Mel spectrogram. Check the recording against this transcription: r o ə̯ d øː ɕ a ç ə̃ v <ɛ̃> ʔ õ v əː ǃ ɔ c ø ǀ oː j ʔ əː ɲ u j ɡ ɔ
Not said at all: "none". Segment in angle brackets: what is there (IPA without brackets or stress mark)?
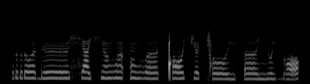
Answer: ə̃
